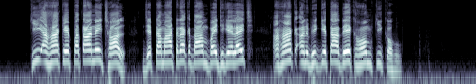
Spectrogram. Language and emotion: Maithili, disgusted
